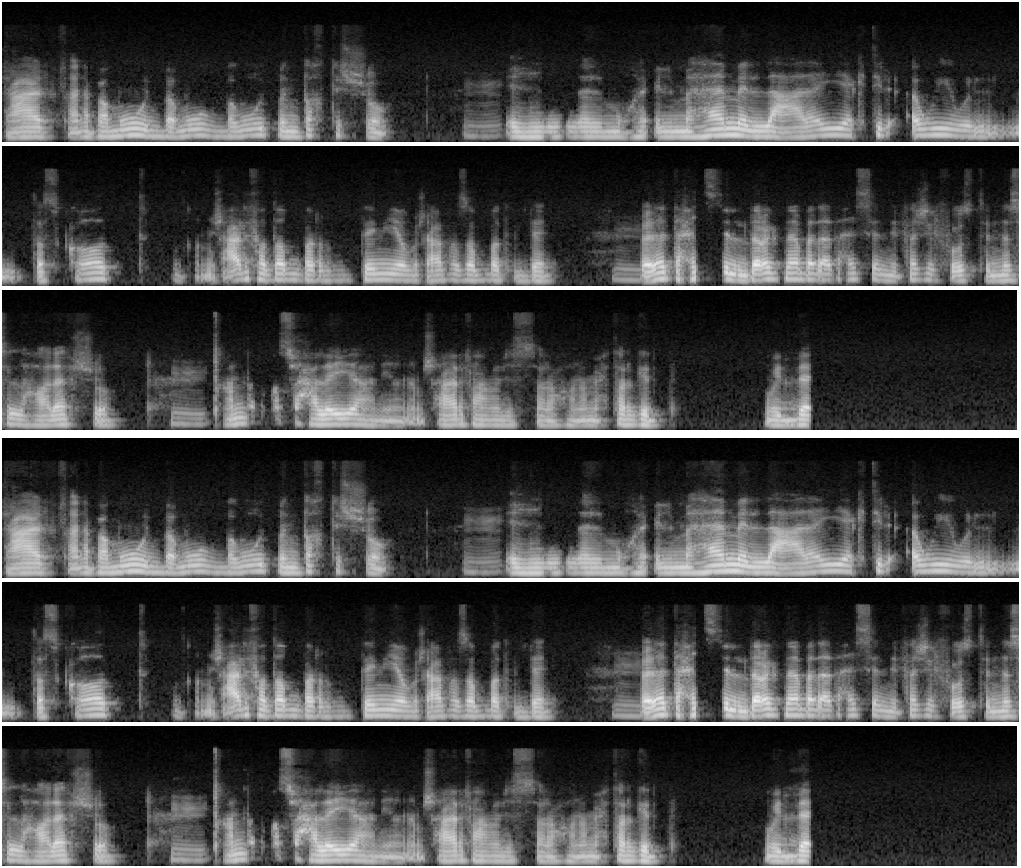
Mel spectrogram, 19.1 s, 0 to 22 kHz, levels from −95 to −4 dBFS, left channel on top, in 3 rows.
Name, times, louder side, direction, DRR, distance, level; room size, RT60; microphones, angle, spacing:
voice 1, 0.0-2.4 3.1-7.1 7.4-9.8 10.3-13.8 14.1-16.8 17.5-17.8, right 2 dB, 20° right, 0.7 m, -24 dB
voice 2, 2.9-3.1 10.2-10.4 13.8-14.0 17.6-17.8, right 2 dB, 70° right, 1.2 m, -39 dB
head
